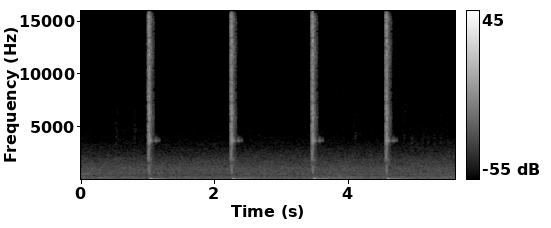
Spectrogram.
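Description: Game menu clicks pop out one after another.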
